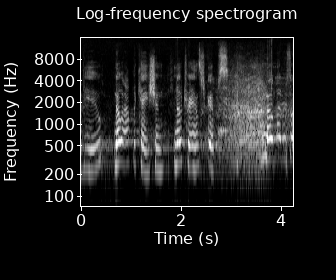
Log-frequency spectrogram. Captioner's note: audience laughter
